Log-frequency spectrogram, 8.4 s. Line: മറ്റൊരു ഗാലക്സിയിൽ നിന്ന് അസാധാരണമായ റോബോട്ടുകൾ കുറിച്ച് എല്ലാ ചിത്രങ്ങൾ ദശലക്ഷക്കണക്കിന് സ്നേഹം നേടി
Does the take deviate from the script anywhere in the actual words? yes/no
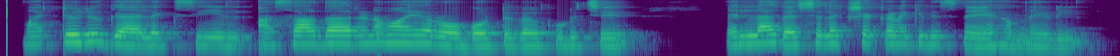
yes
